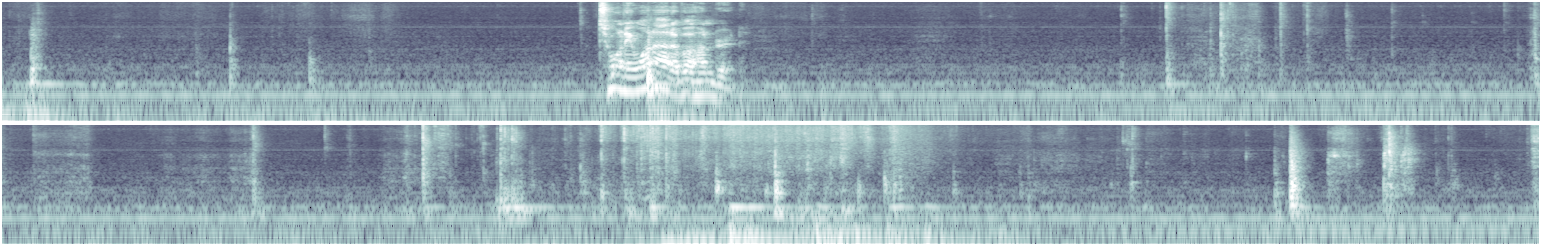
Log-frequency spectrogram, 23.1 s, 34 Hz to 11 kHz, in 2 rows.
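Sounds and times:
packaging crinkling: 15.9s - 18.4s.

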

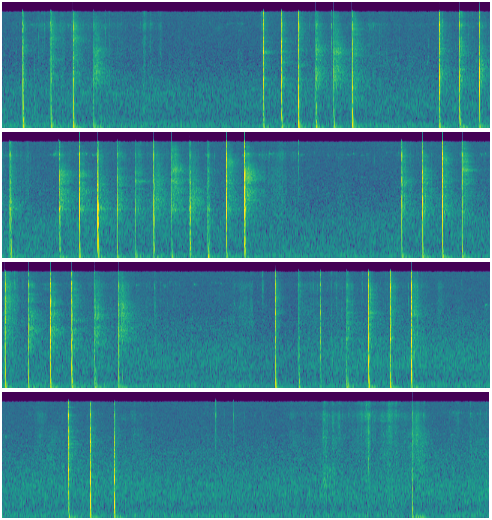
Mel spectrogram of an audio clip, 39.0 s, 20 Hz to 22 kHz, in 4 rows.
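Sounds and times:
hatchet chopping wood: 0.4s - 2.2s, 5.2s - 7.3s, 8.7s - 10.2s, 10.9s - 14.9s, 17.7s - 22.2s, 25.0s - 28.0s, 30.6s - 31.7s, 37.5s - 37.8s.

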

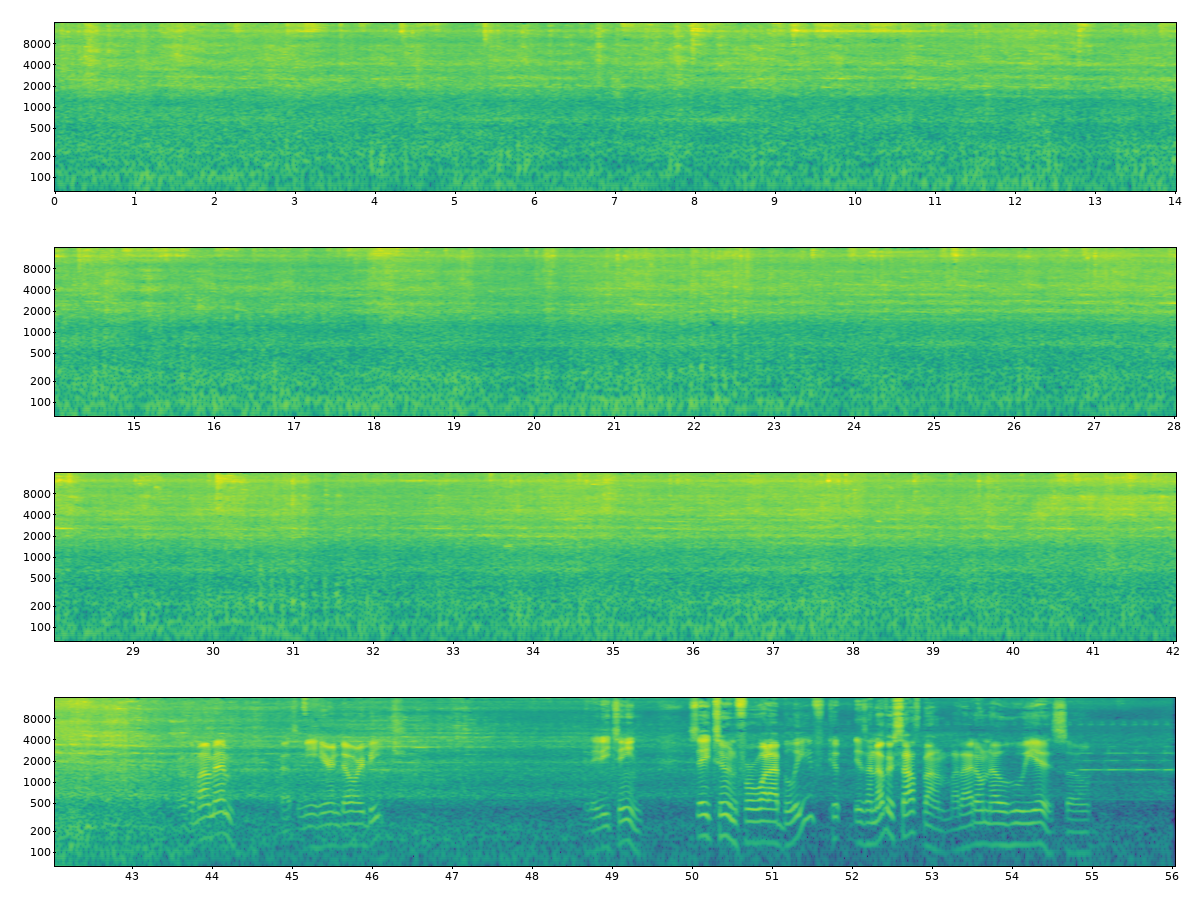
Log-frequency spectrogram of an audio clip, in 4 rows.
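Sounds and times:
train wheels rumbling on rails: 0.0s - 56.0s
high wheel squeal: 5.7s - 15.8s, 23.4s - 29.0s, 32.4s - 49.0s.

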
